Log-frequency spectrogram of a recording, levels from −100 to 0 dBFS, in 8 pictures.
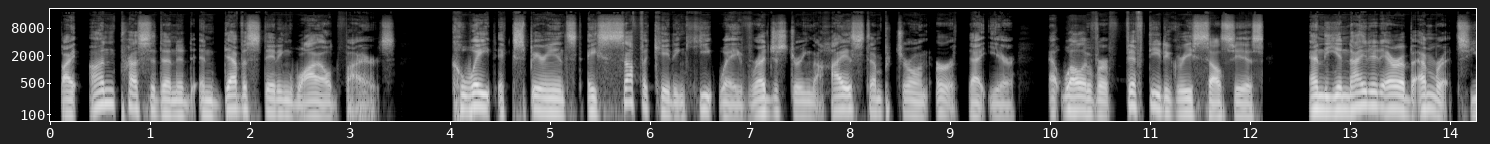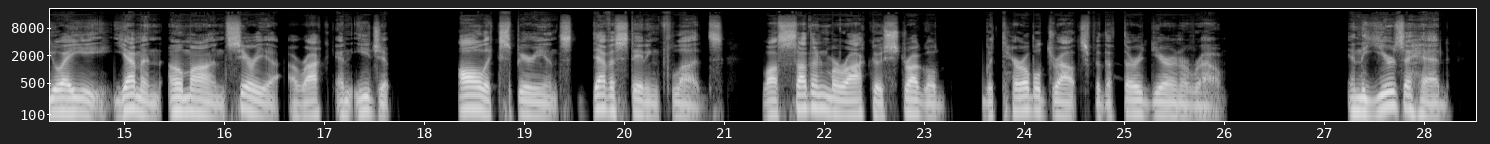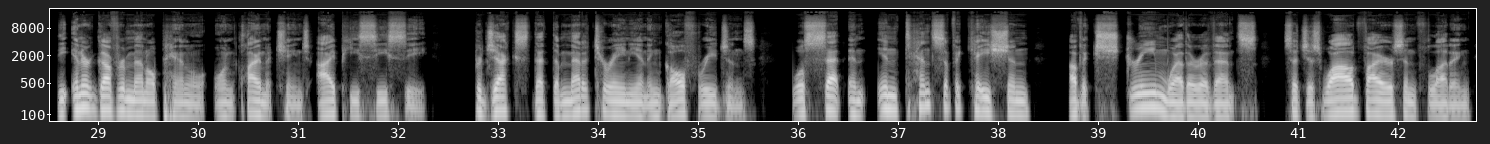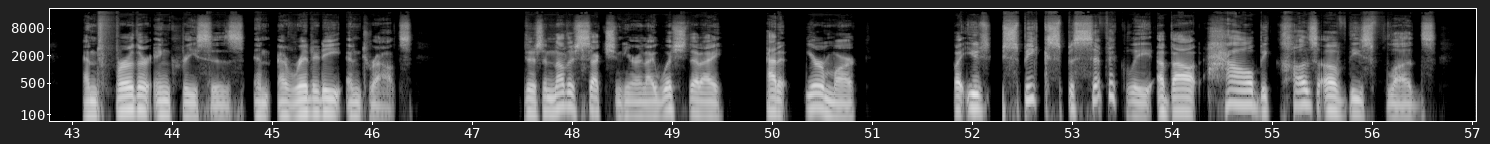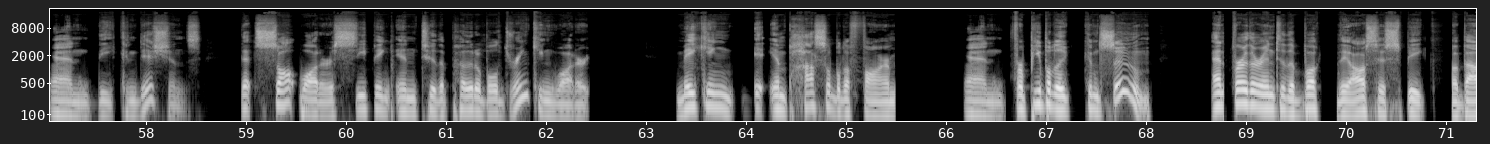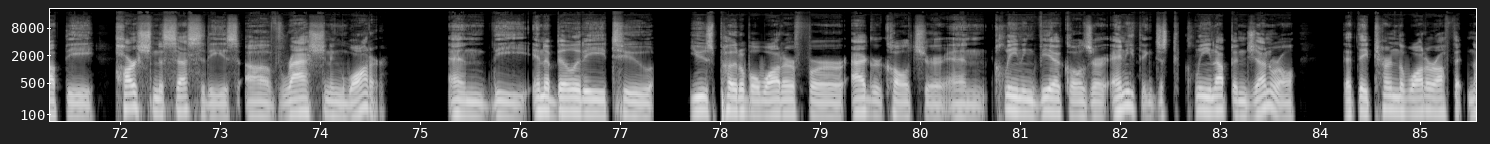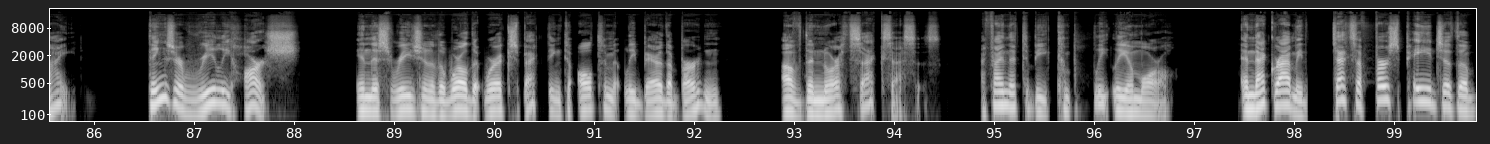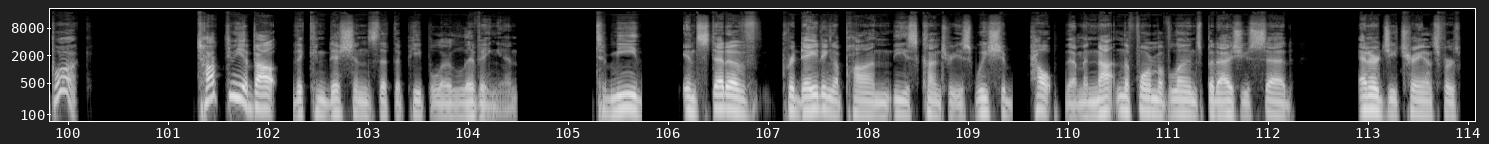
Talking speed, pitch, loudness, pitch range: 135 wpm, 110 Hz, -21 LUFS, 95-130 Hz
